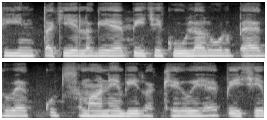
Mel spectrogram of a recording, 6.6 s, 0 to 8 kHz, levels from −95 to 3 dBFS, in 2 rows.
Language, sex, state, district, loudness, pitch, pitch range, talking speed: Hindi, female, Uttar Pradesh, Shamli, -13 LUFS, 140 Hz, 135-140 Hz, 145 wpm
